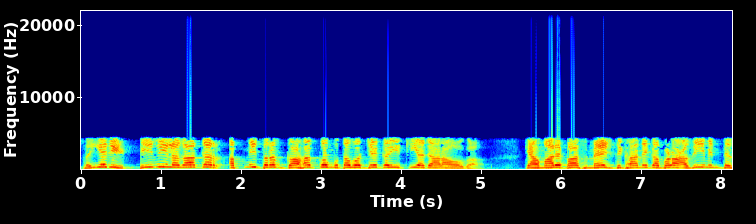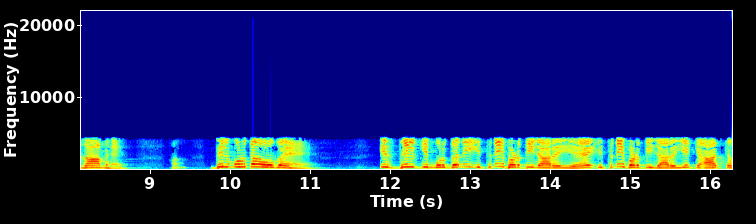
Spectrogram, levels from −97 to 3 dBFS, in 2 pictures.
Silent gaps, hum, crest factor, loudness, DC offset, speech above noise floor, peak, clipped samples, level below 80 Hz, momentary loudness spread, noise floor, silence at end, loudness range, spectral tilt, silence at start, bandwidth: none; none; 14 dB; -14 LUFS; under 0.1%; 46 dB; 0 dBFS; under 0.1%; -40 dBFS; 8 LU; -60 dBFS; 0 s; 3 LU; -1.5 dB/octave; 0.05 s; 4.6 kHz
